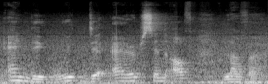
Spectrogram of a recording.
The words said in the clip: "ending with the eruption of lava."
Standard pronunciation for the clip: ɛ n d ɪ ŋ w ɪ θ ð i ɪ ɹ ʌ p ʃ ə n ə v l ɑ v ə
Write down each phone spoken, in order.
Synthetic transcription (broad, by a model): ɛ n d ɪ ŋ w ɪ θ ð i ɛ ɹ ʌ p s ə n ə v l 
